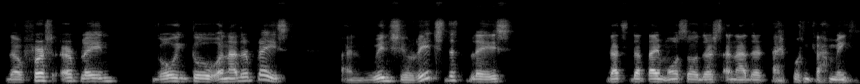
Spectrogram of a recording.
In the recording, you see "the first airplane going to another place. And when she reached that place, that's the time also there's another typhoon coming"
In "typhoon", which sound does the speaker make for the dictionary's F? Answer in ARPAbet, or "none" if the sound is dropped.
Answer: P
